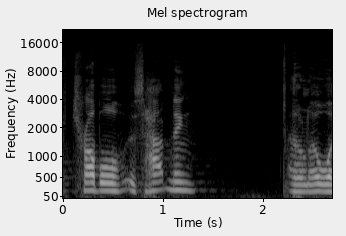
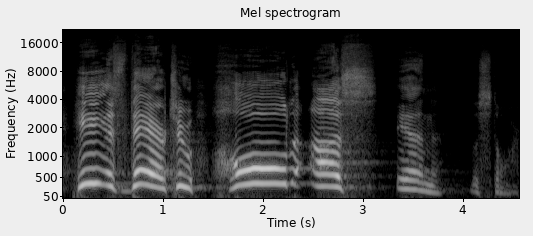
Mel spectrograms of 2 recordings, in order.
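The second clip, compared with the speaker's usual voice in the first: loud, high, slow preaching climax; rising sermon fervour, slowed for weight; full-force preaching; 10 semitones higher, 11 dB louder than usual. Acted.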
